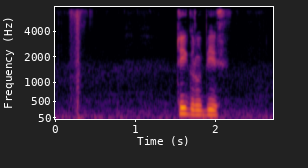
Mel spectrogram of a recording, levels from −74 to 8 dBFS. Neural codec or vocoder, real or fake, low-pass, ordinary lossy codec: none; real; 7.2 kHz; none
